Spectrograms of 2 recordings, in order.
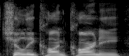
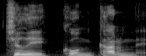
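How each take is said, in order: First: "con carne" as "kahn KAR-nee"; anglicised "con carne", ending in "nee"; mispronounced Spanish. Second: Slow "con carne" as "kohn KAR-neh"; exaggerated Spanish vowels and tapped r in "carne"; careful Spanish pronunciation. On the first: Real, not acted. Host reading out a viewer's recipe, mispronounced. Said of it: "my mispronunciation of chili con carne". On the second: Shown as a demonstration. Host apologising for mispronunciation, now carefully corrected. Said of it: "Is that better?".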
